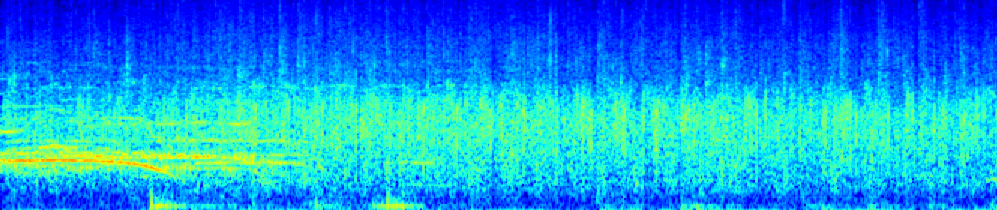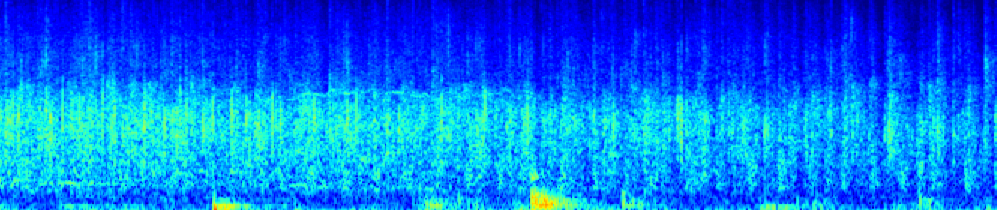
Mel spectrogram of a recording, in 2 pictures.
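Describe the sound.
A studio audience applauds to welcome guests onto a show, with steady, dense clapping sustained at an even level for about sixteen seconds.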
